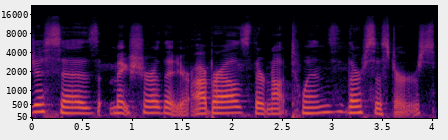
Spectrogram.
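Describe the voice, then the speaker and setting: The speaker has a Southern US accent. The recording is very clean, with a silent background. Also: woman. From US South. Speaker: co-host of another show, producer. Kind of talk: casual chat.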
